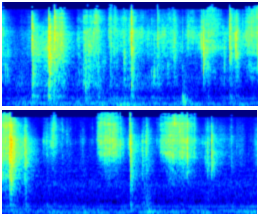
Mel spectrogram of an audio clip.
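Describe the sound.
A mailed paper envelope being opened and handled, heard as many crisp crinkles, rustles and sharp paper snaps in an uneven, continuous run, with no talking.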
